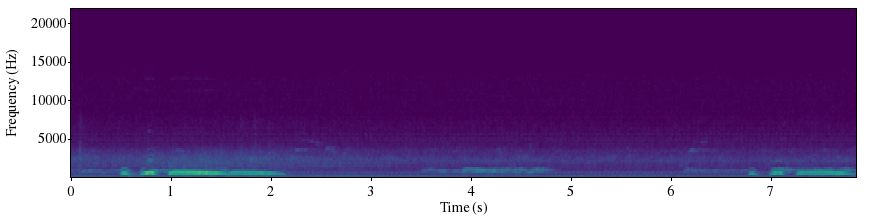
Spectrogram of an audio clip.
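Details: Spotted dove from Java, a lively caller used as a lure for trapping wild doves: a short pair of rising notes, then a long falling coo. After a quiet gap with a steady background hum, another burst follows.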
